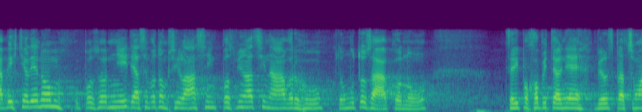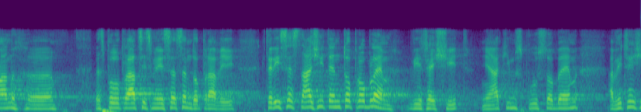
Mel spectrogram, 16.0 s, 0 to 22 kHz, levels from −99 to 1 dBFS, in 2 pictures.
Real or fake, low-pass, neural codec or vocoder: real; 7.2 kHz; none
